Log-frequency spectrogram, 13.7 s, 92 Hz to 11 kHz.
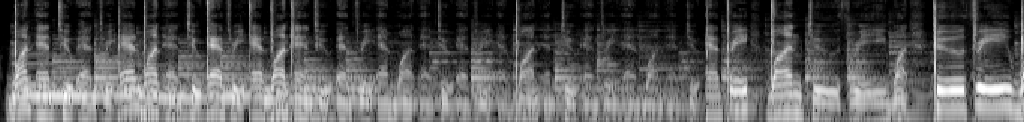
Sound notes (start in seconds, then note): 0.1 metronome clicking; 0.2 piano music; 3.6 clapping; 8.9 clapping; 11.7 clapping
